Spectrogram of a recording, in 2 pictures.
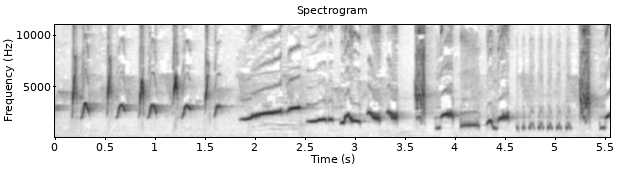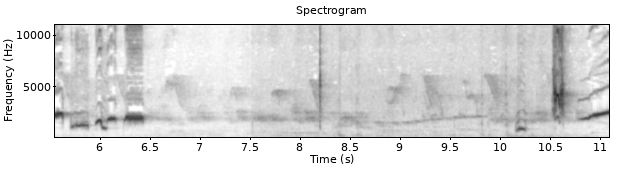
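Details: White-rumped shama singing its full repertoire, used as a morning lure to get birds singing: fast varied whistled and chattering phrases sweeping up and down for six seconds, then a quieter stretch with soft notes and a few sharp chips.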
